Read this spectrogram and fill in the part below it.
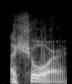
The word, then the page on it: ashore: American English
